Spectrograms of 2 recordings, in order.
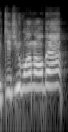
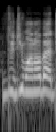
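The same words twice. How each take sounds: First: Bright teasing question. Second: Said in the usual way. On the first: Real, not acted. Teasing check on the chatter.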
